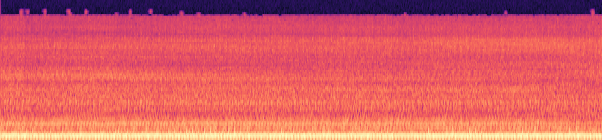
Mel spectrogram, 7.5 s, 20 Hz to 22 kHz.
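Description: Toyota Cynos EL44's 5E-FHE four-cylinder engine idling steadily, at an even pitch throughout.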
